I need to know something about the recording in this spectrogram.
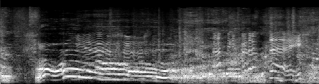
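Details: Siberian Husky howling during a birthday celebration: a wavering, sliding tonal howl for about one and a half seconds, then drowned by applause and cheering voices.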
